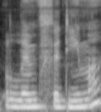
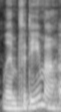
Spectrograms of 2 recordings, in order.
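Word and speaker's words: lymphedema: So he actually launched a medical study to determine if exercise could prevent I'm so sorry if I mispronounced this lympadeema. Lympadema.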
